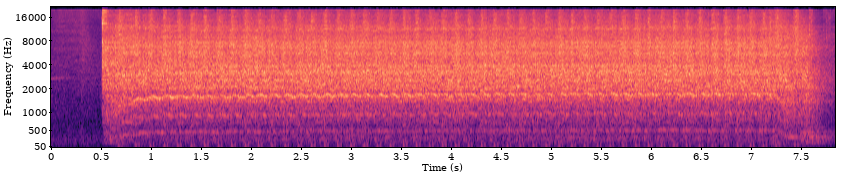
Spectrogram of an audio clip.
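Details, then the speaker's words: 13b turbo rotary engine in a replica Lamborghini build, first start with ignition timing set by guesswork: seven seconds of steady, fast cranking with an even chuffing rhythm and no firing; they think the timing is a little off. "all right first start obviously didn't work because we think we had the timing a little bit off"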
